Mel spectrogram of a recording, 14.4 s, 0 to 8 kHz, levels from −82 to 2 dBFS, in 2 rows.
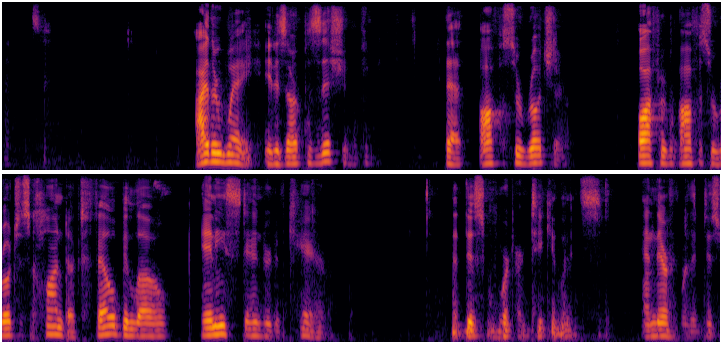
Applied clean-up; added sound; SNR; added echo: neural mask model DeepFilterNet 3.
